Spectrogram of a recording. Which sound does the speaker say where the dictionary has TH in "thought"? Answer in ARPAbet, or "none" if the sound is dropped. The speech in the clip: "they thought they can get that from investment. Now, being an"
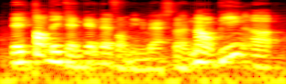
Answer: T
